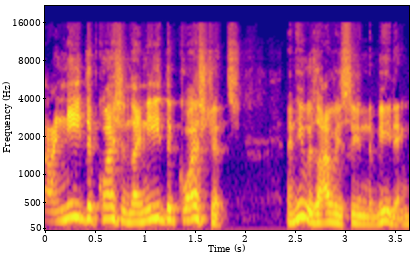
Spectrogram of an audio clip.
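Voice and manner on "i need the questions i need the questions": raised, high-pitched, almost yelling. Retelling a company founder on the phone demanding questions: imitating someone almost yelling. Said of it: "almost yelling at me".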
